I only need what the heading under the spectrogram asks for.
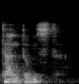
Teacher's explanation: So you have this one way of saying it, tantumst, or excuse me, tantum est, where that M kind of gets eaten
